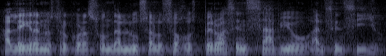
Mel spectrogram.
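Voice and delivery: earnest, soft-spoken pastoral prayer; quiet prayer before the sermon. Acted. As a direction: pray over the congregation, humbly. Pastor leads opening prayer.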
